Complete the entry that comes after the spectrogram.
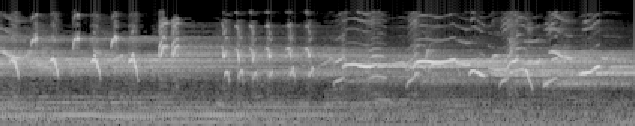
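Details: Agitated oriental magpie-robin (kacer), tail fanned, singing to trigger rival magpie-robins: a fast series of short falling whistles roughly twice a second, then a long sweet warbled passage with sliding, wavering notes.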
